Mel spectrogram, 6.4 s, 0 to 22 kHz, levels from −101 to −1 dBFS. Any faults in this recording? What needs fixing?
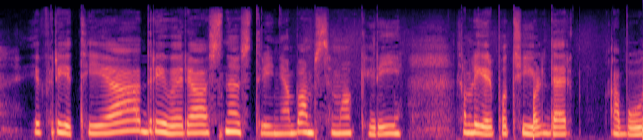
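At 5.33 s there is a brief glitch in the speech, caused by damaged data in the compressed stream. The decoder misreads the corrupted frame, loses sync and resumes at the next valid header. To prevent it, verify checksums and retransmit or re-encode corrupted segments before delivery.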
